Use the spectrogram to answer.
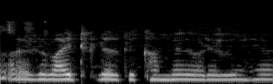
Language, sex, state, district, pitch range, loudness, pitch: Hindi, female, Bihar, Gaya, 220-230 Hz, -24 LUFS, 225 Hz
